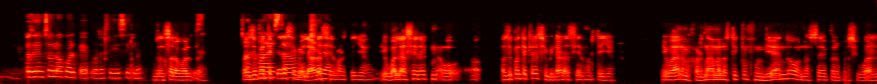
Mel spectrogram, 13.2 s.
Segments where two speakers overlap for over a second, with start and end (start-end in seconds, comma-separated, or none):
3.6-5.0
